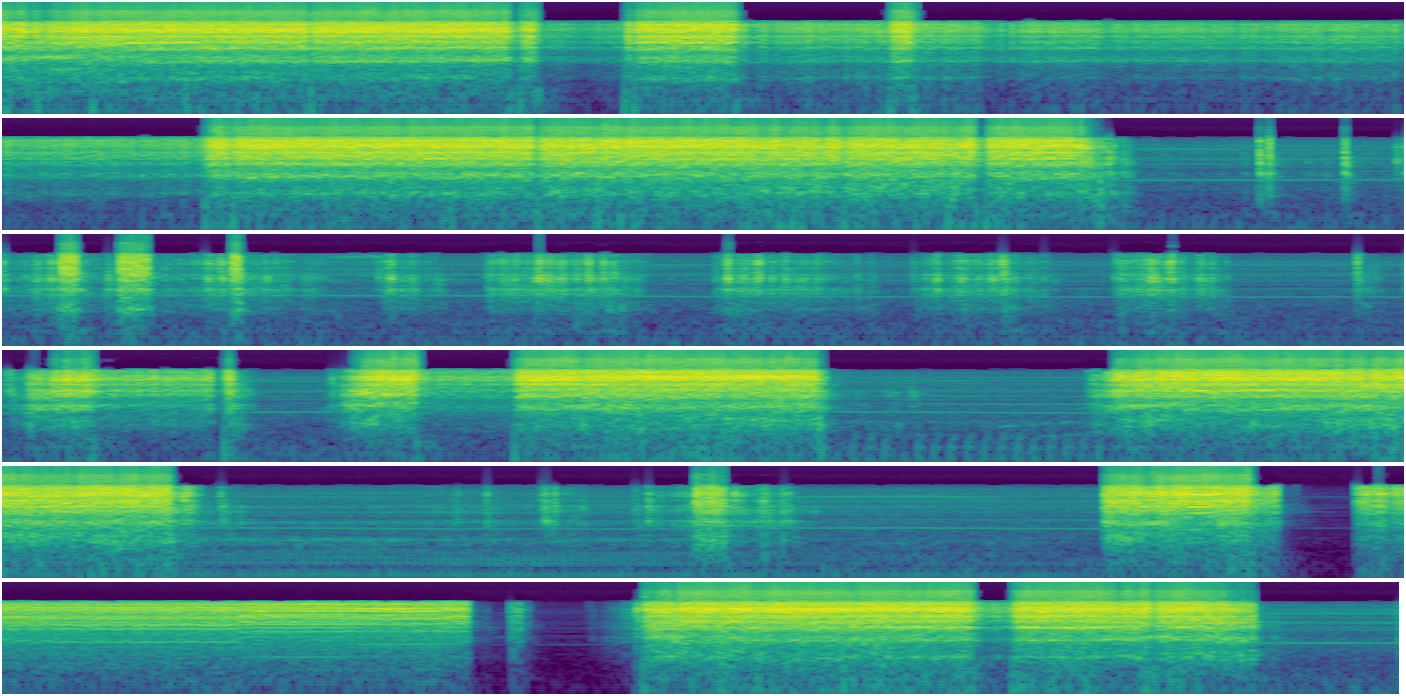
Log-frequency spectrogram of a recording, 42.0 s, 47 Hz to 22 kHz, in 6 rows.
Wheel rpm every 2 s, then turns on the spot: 200, 220, 230, 220, 220, 180, 40, 20, 10, 10, 40, 120, 110, 130, 80, 20, 30, 120, 120, 190, 130.
12-16 30-32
